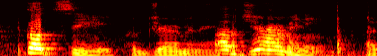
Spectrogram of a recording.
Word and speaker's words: Götze: Mario Götze.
